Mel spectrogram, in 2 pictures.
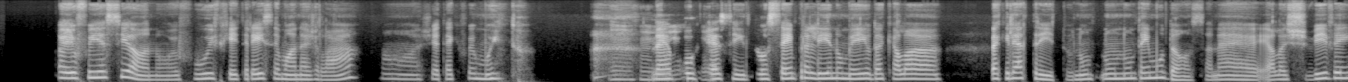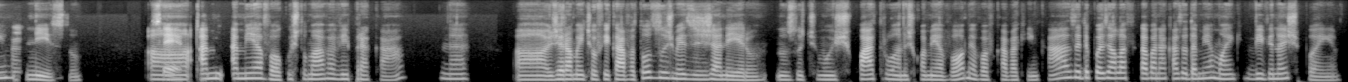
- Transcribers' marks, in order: chuckle; static
- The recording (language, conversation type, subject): Portuguese, advice, Como posso estabelecer limites saudáveis com parentes sem brigar?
